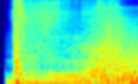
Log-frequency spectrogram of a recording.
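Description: Cinematic logo sting: a sudden hit about a quarter of a second in, with a high hiss that fades away, over a steady low bass drone.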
